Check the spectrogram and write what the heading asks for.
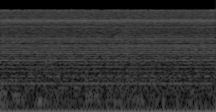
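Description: Steady electrical mains hum on the microphone line: a low drone with a ladder of thin, steady higher tones above it.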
